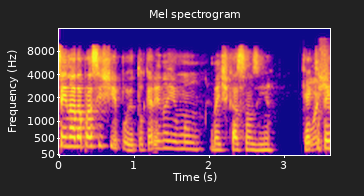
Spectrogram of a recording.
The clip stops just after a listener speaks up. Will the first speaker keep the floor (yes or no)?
no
